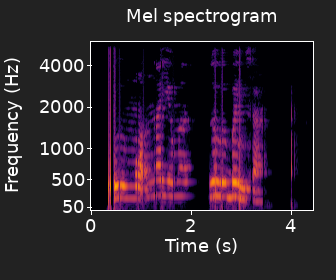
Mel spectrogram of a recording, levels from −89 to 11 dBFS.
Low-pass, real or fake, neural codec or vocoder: 5.4 kHz; real; none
